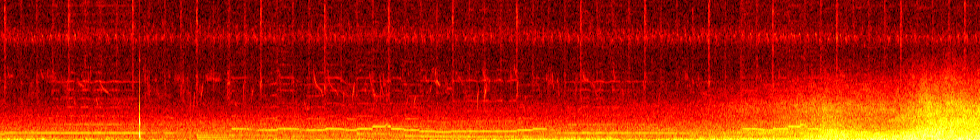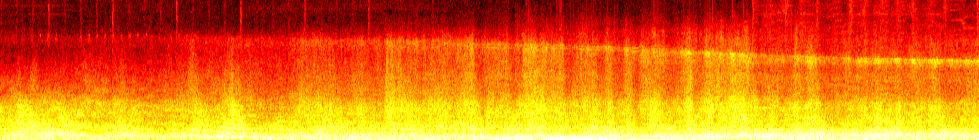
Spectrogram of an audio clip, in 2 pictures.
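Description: An airplane passes at Christchurch Airport, its engine roar growing from faint and distant to loud and close, then holding as a broad, steady rumble.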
